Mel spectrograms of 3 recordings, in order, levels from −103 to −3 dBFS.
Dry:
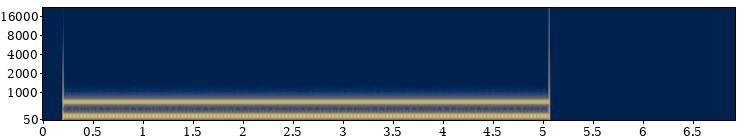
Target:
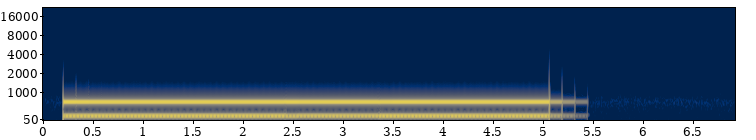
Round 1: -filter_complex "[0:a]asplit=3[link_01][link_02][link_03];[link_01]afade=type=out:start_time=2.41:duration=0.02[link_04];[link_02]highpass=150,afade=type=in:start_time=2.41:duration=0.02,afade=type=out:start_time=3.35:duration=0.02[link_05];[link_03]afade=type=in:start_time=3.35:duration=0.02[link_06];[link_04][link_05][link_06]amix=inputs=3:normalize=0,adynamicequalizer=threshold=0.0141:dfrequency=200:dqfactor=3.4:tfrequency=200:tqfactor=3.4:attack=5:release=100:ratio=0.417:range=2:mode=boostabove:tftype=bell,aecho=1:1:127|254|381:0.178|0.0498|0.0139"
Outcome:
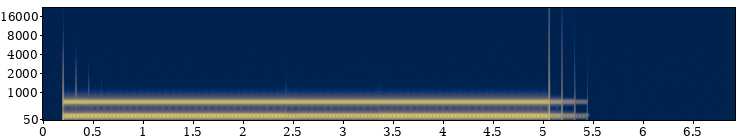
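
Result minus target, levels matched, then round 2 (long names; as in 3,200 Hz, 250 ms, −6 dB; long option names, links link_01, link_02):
500 Hz band −4.5 dB
-filter_complex "[0:a]asplit=3[link_01][link_02][link_03];[link_01]afade=type=out:start_time=2.41:duration=0.02[link_04];[link_02]highpass=150,afade=type=in:start_time=2.41:duration=0.02,afade=type=out:start_time=3.35:duration=0.02[link_05];[link_03]afade=type=in:start_time=3.35:duration=0.02[link_06];[link_04][link_05][link_06]amix=inputs=3:normalize=0,adynamicequalizer=threshold=0.0141:dfrequency=200:dqfactor=3.4:tfrequency=200:tqfactor=3.4:attack=5:release=100:ratio=0.417:range=2:mode=boostabove:tftype=bell,lowpass=frequency=660:width_type=q:width=3.6,aecho=1:1:127|254|381:0.178|0.0498|0.0139"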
